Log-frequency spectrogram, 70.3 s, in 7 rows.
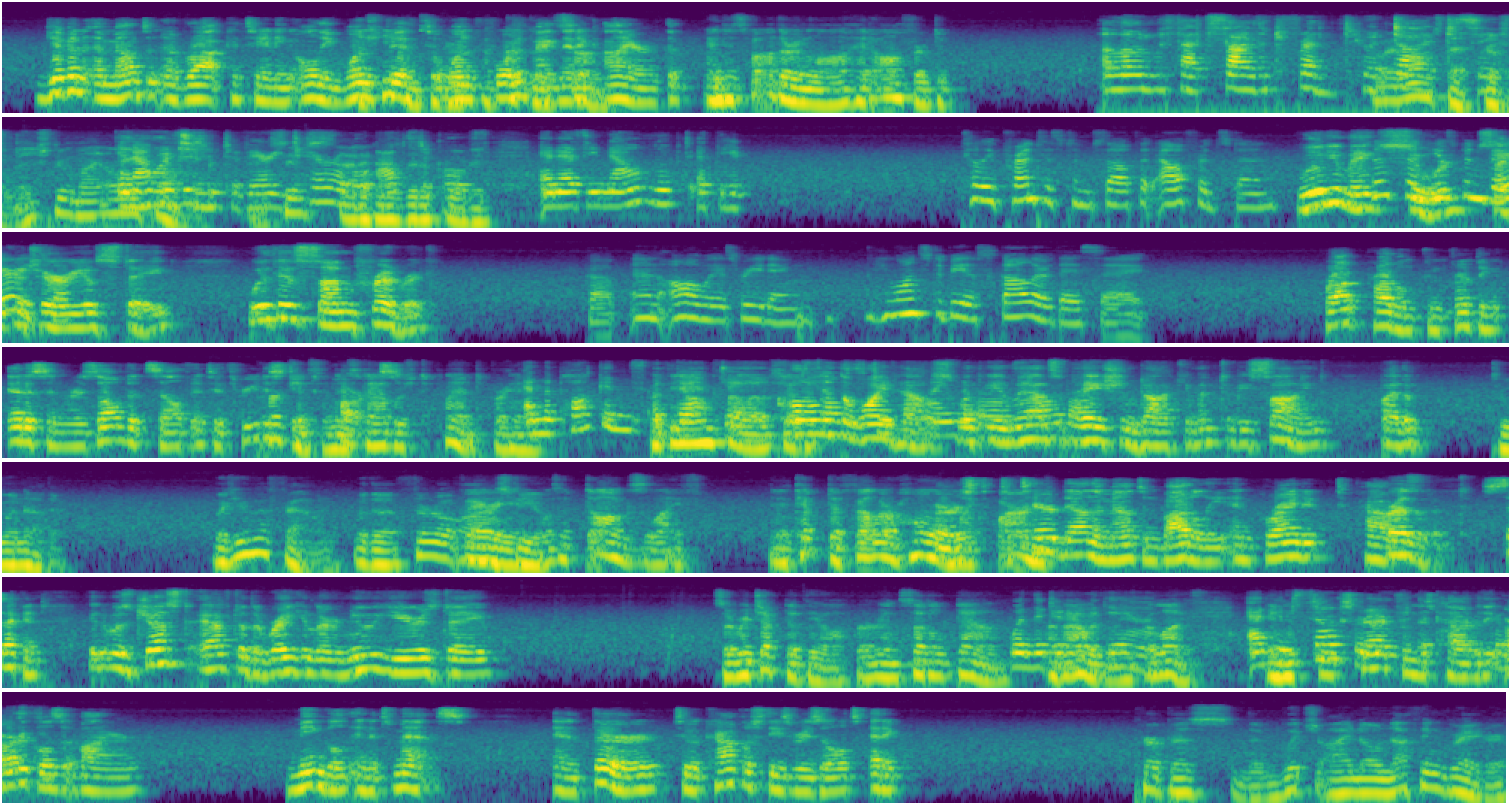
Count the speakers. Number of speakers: seven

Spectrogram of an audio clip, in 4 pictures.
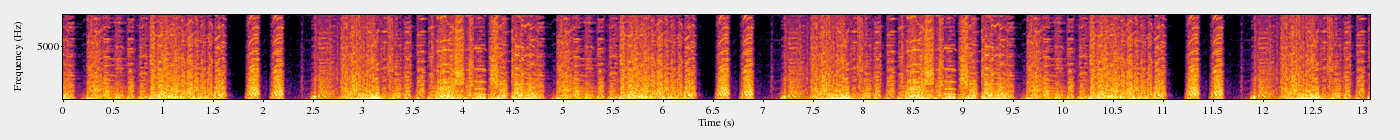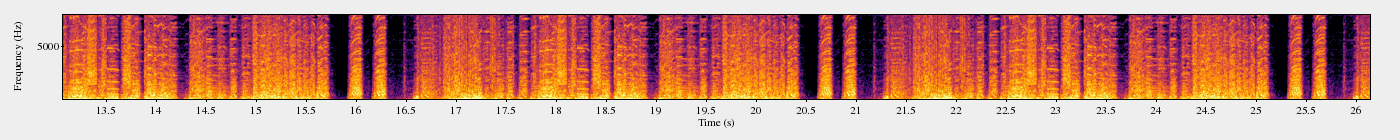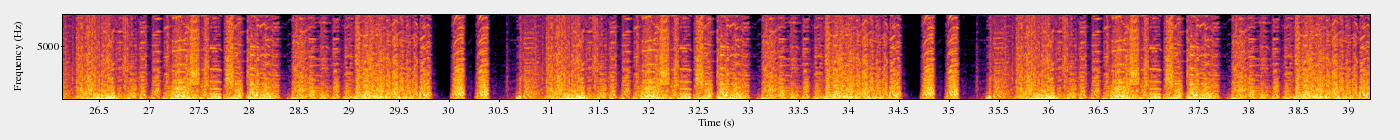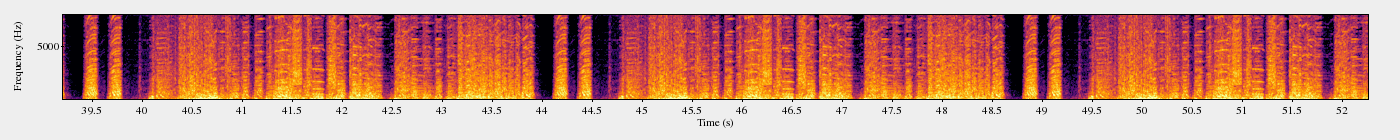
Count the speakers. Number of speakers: zero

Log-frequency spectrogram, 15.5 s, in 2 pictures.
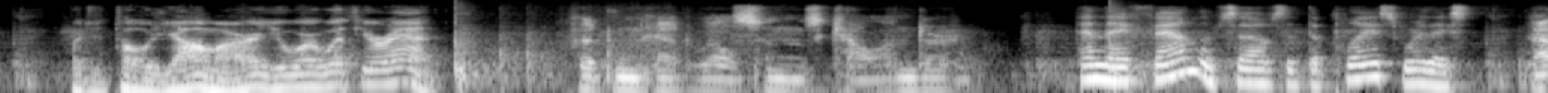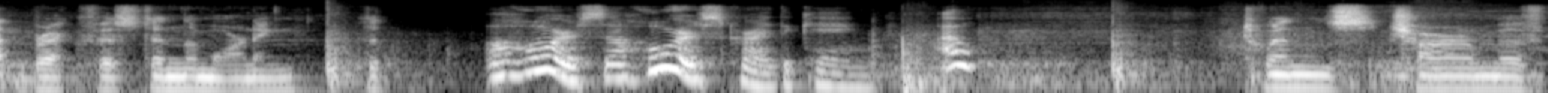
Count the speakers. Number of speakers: three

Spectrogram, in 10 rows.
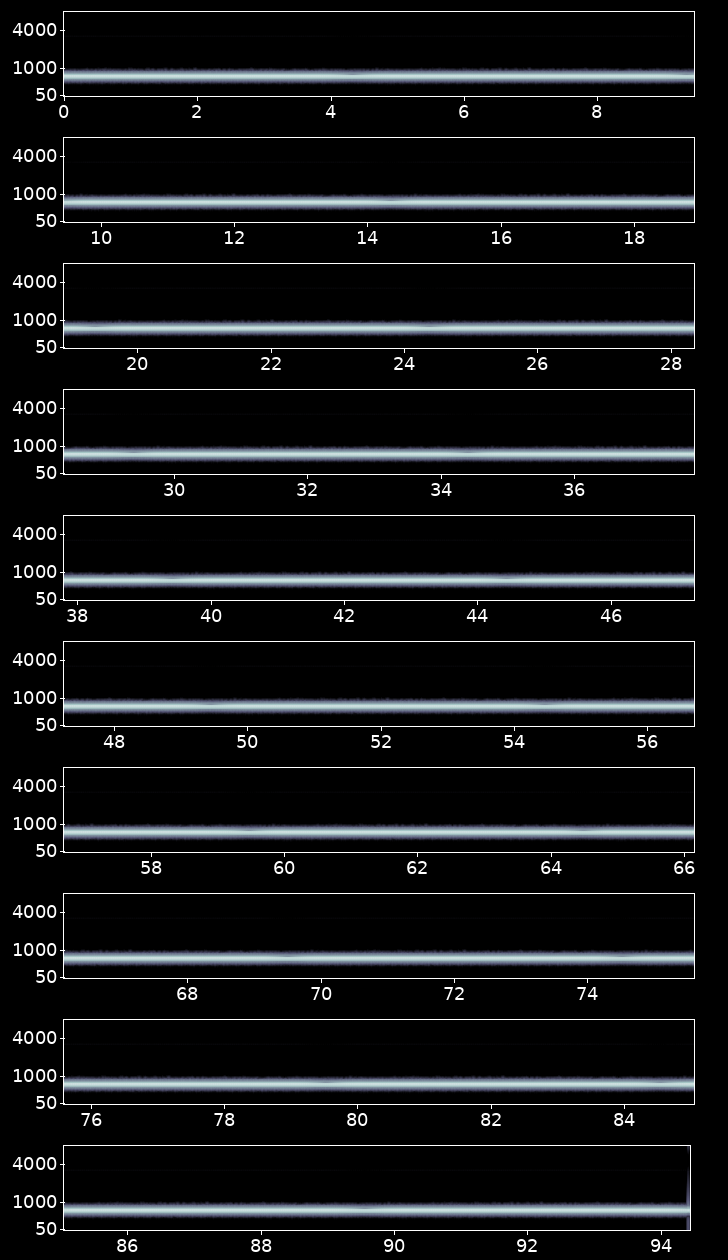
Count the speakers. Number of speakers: zero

